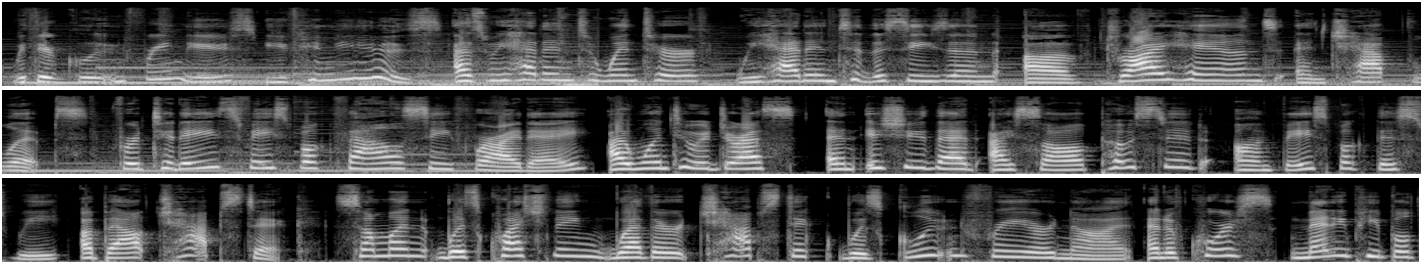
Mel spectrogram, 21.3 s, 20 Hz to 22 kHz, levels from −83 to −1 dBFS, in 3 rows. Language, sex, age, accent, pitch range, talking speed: English, female, 40-59, American, 200-270 Hz, 165 wpm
